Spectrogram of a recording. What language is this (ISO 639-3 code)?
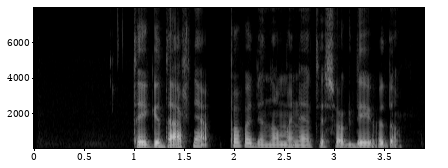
lit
